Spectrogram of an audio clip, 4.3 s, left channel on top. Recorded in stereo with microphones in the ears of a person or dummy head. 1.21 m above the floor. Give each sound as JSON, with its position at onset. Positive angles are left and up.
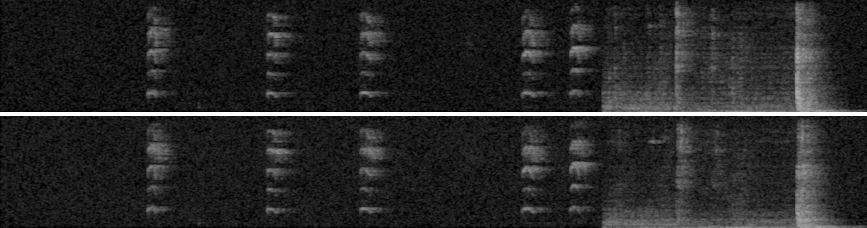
{"t": 0.7, "sound": "a squeak", "side_deg": 5, "distance_m": 0.9}
{"t": 3.0, "sound": "a sliding door", "side_deg": 40, "distance_m": 1.1}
